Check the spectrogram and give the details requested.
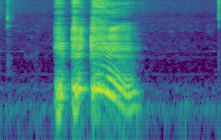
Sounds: Throat clearing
